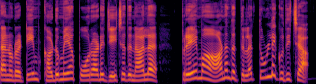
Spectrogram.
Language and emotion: Tamil, happy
